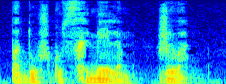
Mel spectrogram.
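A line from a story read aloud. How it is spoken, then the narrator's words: Whispered order. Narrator (Russian): Барон шепотом приказал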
